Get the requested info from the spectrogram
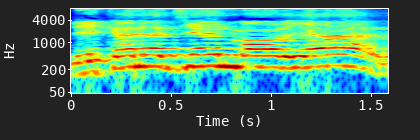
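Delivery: shrill, very high, loud yelled voice. Telling a joke where a husband calls to his wife: imitating a husband shouting. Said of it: "Il répond en criant".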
